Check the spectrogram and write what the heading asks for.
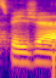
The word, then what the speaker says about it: Spezia: the last name right so can you please pronounce white for the world for me yeah my name is matt speciai of initially from Leavenworth Kansas currently reside here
